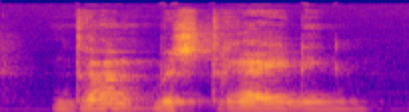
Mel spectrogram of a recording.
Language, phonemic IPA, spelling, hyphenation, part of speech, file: Dutch, /ˈdrɑŋk.bəˌstrɛi̯.dɪŋ/, drankbestrijding, drank‧be‧strij‧ding, noun, Nl-drankbestrijding.ogg
- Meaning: 1. temperance movement 2. the combatting of alcohol consumption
